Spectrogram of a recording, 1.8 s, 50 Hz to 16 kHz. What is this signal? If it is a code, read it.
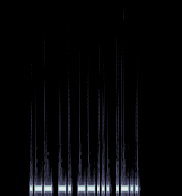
Morse code, heard as a keyed tone, about 46 wpm, 700 Hz. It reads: WN7L
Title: USA Call Signs - 4 Characters - 6x Character Spacing - 50wpm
